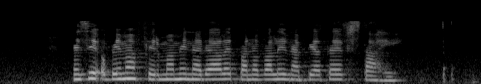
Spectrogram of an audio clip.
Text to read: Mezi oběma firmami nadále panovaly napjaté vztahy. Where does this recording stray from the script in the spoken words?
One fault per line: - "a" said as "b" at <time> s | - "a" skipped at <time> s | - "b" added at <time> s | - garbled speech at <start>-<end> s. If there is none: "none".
none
